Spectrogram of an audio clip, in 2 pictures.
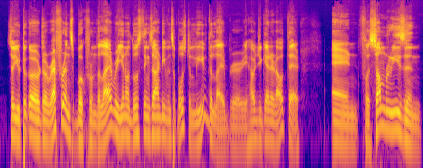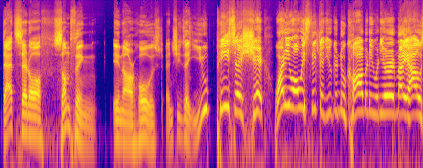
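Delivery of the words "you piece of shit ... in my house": very high, shrill, furious screaming tirade. Retelling what the host yelled at him in her house, imitating a yell. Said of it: "And yelling in front".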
